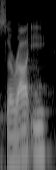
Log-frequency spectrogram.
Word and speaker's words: Sarai: We've been talking about Abraham and Sarai, as we pronounce that here in America. If you want to know how you would pronounce that back then, it would be Sarai.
